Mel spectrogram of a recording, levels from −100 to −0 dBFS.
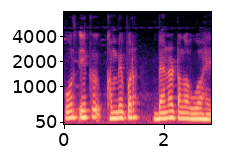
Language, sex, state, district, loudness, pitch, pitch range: Hindi, male, Uttar Pradesh, Shamli, -13 LUFS, 165 Hz, 150-180 Hz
